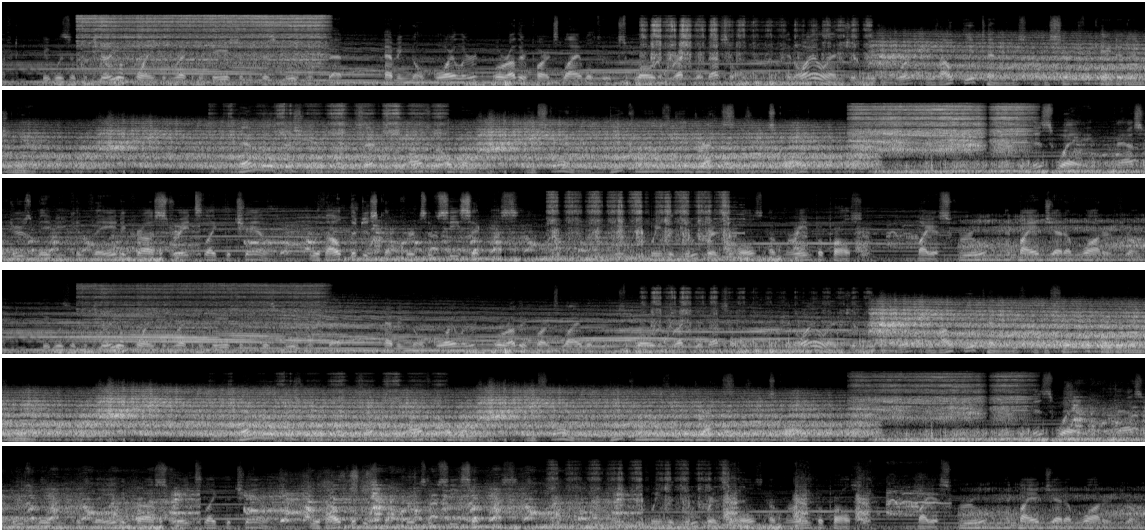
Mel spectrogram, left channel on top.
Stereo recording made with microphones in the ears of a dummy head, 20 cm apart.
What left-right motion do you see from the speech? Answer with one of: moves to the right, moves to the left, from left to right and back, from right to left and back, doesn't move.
doesn't move.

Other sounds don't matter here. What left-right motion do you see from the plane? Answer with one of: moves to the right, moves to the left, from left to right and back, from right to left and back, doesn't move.
moves to the left.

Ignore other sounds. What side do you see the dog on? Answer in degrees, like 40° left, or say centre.
60° right.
